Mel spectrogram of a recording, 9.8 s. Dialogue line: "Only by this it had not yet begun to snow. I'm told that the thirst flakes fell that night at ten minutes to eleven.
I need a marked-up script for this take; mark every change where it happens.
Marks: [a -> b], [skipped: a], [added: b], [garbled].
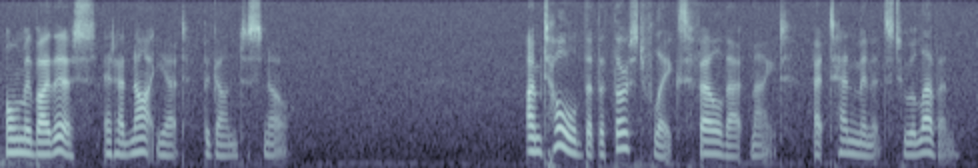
"Only by this it had not yet begun to snow. I'm told that the thirst flakes fell that night at ten minutes to eleven.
